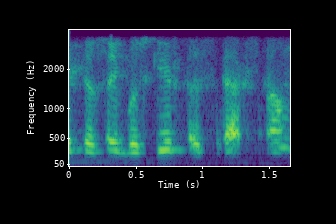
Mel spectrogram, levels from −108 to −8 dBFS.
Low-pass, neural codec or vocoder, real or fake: 3.6 kHz; none; real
